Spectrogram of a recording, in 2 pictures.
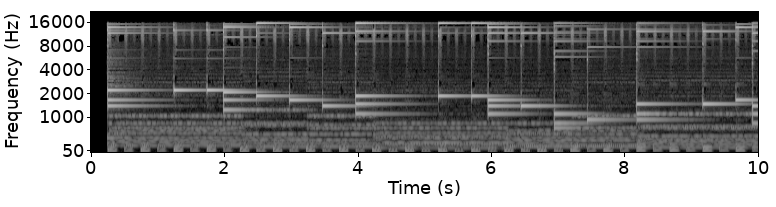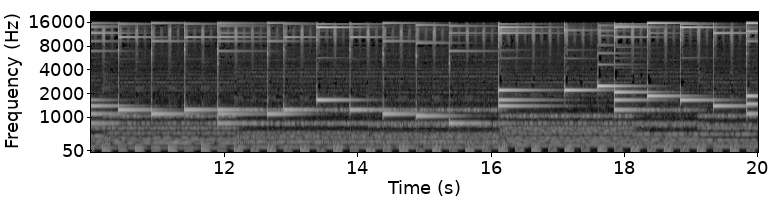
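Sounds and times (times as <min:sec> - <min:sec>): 
music box melody ringtone: 0:00.2 - 0:19.9.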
